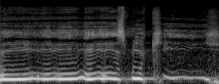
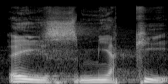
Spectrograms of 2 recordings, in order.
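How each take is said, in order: First: It is said in a hesitant, frightened way. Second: It is said in a poised, confident way. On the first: He accepts reluctantly and in fear. The speaker calls it right. "Ele está apavorado" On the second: He volunteers proudly and eagerly. The speaker calls it wrong. "todo bonito, elegante"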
